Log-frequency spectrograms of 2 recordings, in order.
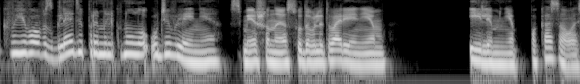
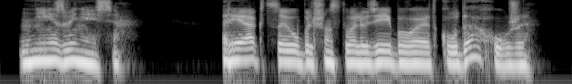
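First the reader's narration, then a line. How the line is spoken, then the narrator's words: Calm. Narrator (Russian): спокойно, впрочем, произнес Кайл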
